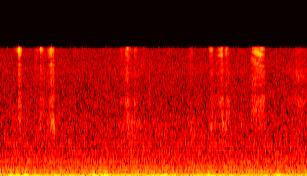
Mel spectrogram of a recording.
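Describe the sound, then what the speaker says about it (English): A marker squeaks and scratches across a surface in short strokes, several separate marks made over a low steady rumble. "I'm going to use my marker."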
